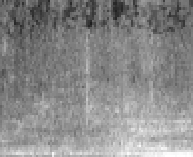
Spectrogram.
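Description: At a busy livestock market, a cow lets out a rising, sustained moo that grows louder toward the end, over low background chatter.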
